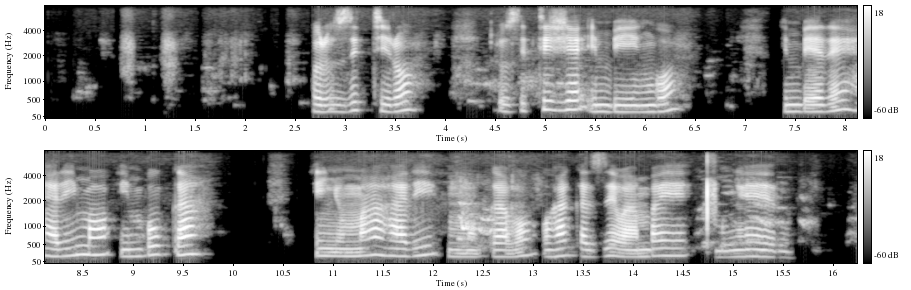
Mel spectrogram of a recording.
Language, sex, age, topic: Kinyarwanda, female, 25-35, government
